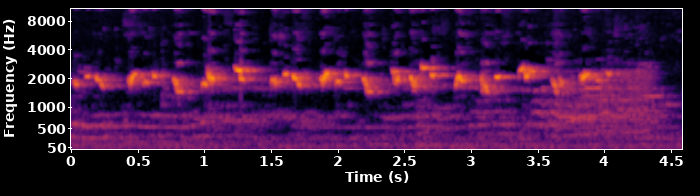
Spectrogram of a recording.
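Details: Yellow-vented bulbul in lively, sustained song for tutoring other birds: a fast series of short bright warbled notes, each slurring up and down, tumbling on in an even stream over faint low background noise.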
